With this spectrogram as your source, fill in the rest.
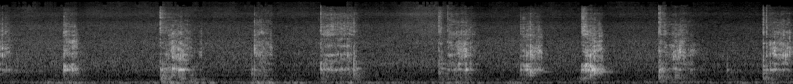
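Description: Cabbage curry stirred constantly in a pan over high heat, a low sizzle broken by about ten sharp spatula scrapes at an uneven rhythm, close and alone.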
